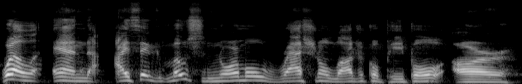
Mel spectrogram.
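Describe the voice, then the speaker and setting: Measured man in his forties. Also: a little high, no echo. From Florida. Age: 40s. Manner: measured, reasoned, stalling a little. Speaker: caller.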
